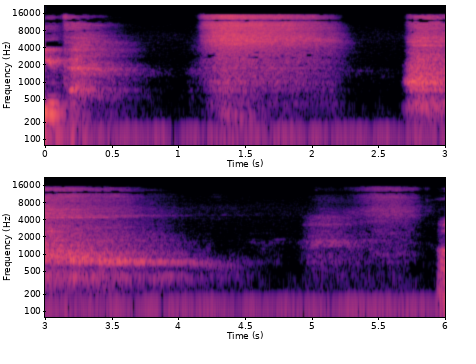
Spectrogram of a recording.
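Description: A man breathing hard to catch his breath after strenuous exercise: two long breaths, the first about a second in and the second, falling in pitch, at about three seconds, then a fainter one near the end.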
